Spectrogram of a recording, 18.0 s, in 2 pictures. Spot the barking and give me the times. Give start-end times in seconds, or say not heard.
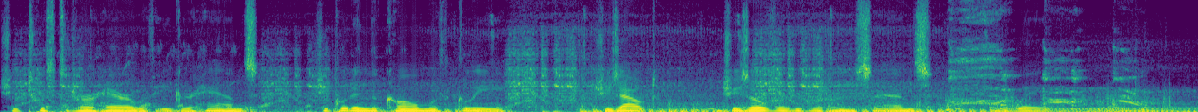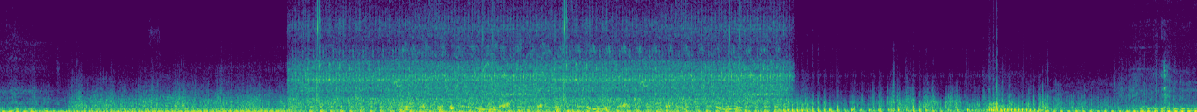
not heard.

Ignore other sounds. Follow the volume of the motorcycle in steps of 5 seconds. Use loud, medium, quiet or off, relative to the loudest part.
medium, loud, loud, loud.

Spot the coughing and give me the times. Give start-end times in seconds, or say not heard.
7.0-8.7.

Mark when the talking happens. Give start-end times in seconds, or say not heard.
0.0-7.9.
